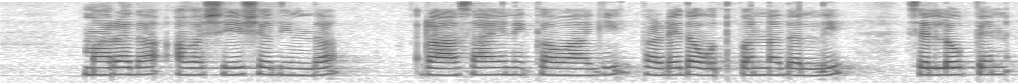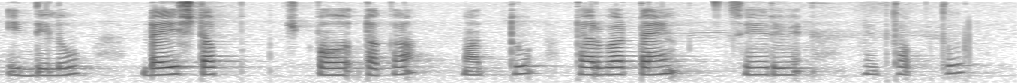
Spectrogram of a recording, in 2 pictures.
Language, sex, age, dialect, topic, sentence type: Kannada, female, 18-24, Mysore Kannada, agriculture, statement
